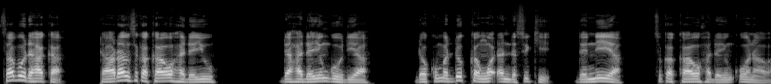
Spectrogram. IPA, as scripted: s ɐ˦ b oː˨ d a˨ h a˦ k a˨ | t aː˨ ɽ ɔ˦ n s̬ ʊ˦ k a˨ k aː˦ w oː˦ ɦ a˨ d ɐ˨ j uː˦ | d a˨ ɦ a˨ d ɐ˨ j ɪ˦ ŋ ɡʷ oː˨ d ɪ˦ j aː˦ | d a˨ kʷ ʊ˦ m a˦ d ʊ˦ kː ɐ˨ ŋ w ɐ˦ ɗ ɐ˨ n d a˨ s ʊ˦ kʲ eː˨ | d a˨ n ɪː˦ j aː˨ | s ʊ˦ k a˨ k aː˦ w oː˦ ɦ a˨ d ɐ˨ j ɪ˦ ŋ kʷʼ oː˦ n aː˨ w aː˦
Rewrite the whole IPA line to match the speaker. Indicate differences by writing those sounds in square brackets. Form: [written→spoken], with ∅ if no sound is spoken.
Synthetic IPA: s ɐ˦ b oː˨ d a˨ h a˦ k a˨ | t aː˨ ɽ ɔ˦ n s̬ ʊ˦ k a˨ k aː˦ w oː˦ ɦ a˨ d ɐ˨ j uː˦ | d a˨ ɦ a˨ d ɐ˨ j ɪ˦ ŋ ɡʷ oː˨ d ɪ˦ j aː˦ | d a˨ kʷ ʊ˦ m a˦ d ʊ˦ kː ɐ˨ ŋ w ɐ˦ ɗ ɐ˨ n d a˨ s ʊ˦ kʲ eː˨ | d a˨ n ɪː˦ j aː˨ | s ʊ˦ k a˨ k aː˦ w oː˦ ɦ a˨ d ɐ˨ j ɪ˦ ŋ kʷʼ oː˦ n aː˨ w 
